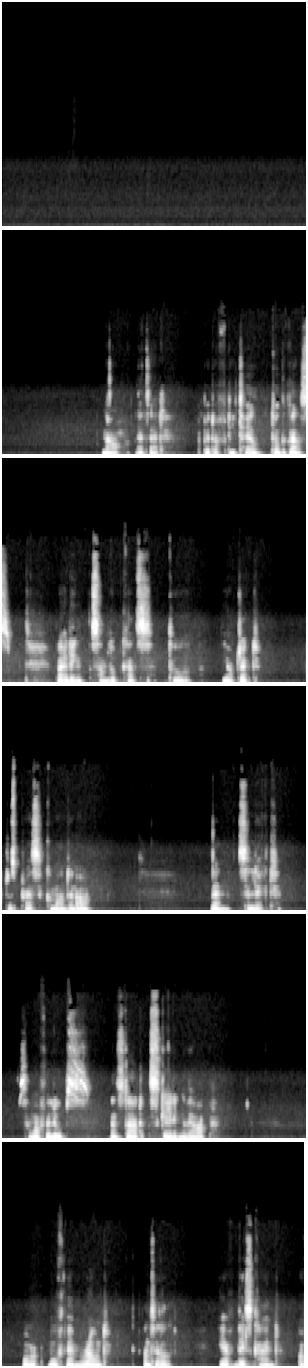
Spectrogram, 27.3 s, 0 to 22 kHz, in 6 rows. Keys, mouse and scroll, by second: 0.4 scroll up 3, 0.6 shift+middle click, 1.4 e, 2.3 s, 4.2 e, 5.0 s, 6.9-8.0 scroll down 9, 7.5 Tab, 8.0-8.3 shift+middle drag, 8.3 Tab, 8.6-9.0 scroll up 8, 9.6 r, 12.7 alt+z, 13.2 middle click, 14.8 r, 17.3 middle click, 18.0 r, 18.8 g, 21.9 alt+click, 23.3 alt+shift+click, 24.5 s, 26.7 alt+shift+click.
